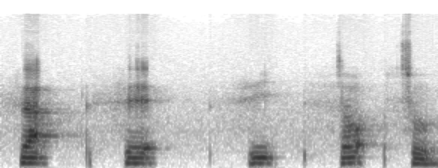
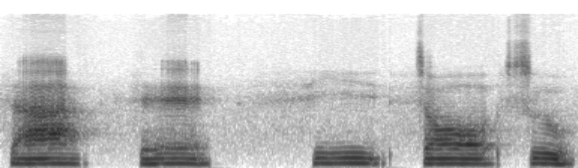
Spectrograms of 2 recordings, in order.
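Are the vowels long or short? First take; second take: short; long. First: Each syllable ends in a short vowel. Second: Each syllable ends in a long vowel. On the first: "S added by a short vowel" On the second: "the long vowel it is"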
